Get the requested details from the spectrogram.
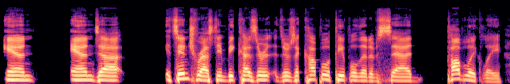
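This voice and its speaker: Higher-voiced man hosting a podcast. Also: normal speed, clean tone, no echo. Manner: reads out listener comments, chuckles often. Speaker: podcast host. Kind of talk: casual podcast chat.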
